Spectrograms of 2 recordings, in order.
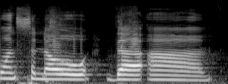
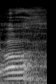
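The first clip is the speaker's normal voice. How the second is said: exasperated mock huff; imitated huff; 3 semitones higher, 4 dB quieter than usual. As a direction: huff like an annoyed ex. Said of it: "why are you huffing and puffing?".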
